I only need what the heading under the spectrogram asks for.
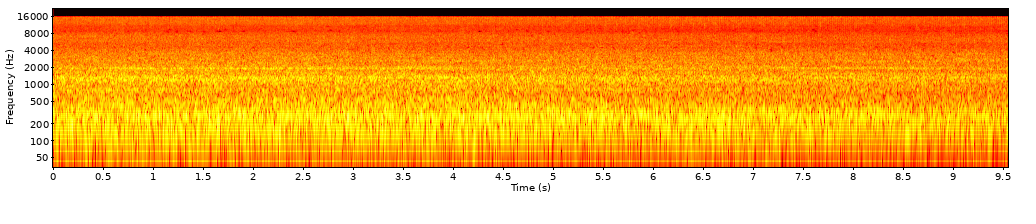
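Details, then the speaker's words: Clutch fan after changing back to the original clutch fan: steady idle under loud even fan roar just after cold start, expected to quiet after a minute; fan was hitting a hose. "it's normal for the idle to come down after a minute or so are not the idle the uh that noise from the fan"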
